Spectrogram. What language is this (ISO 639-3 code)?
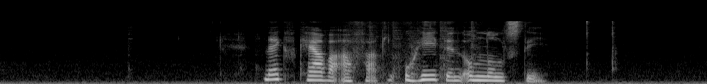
fao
